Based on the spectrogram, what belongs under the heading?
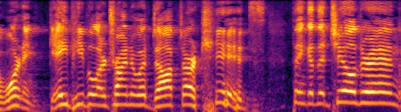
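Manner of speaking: high, alarmed hysterical warning; a hammed-up, alarmed reading of a hateful note; mock panicked bigot. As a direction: ham up a frightened bigot's plea. Mocking homophobic note writer.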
